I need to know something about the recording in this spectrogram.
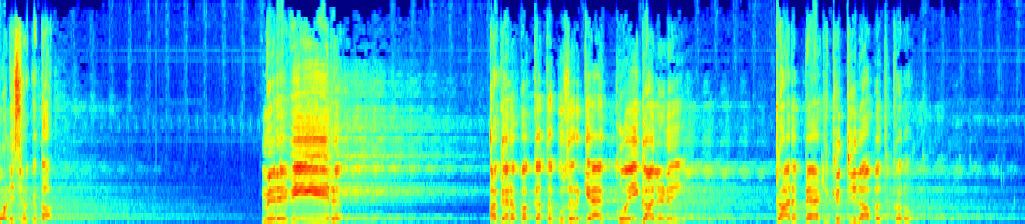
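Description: A young man chants loudly and passionately into a microphone, with phrases echoing through loudspeakers.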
